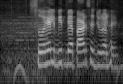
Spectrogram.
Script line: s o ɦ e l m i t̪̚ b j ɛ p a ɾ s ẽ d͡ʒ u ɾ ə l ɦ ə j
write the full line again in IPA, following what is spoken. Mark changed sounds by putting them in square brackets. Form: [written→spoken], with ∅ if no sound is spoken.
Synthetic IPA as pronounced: s o ɦ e l [m→b] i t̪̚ b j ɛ p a ɾ s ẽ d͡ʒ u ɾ ə l ɦ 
